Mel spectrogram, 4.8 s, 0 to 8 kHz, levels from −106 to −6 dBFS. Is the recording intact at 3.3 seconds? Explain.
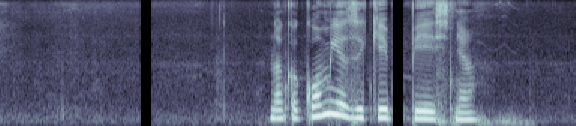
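No. A gap between chunks interrupts the speech from 3.28 to 3.38 s. The audio arrives in 2-second chunks, and 100 ms of silence sits at this join without removing any sound. The result is a brief, hard-edged hole.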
